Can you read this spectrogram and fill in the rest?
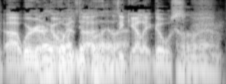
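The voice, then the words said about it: Throat-straining imitation of another person's voice. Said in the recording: “do a better Jerry Jones impression... That ate my throat alive... speak in that voice”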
